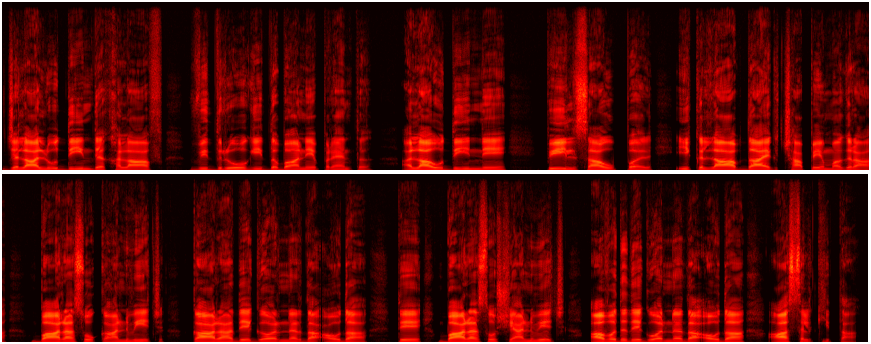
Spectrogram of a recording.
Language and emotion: Dogri, neutral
